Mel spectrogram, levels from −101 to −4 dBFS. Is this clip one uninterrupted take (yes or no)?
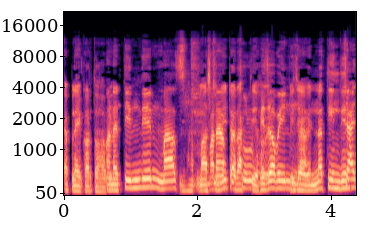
yes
